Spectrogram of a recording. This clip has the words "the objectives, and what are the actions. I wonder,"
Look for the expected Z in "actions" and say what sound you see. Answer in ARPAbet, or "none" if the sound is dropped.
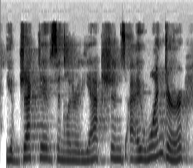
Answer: Z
